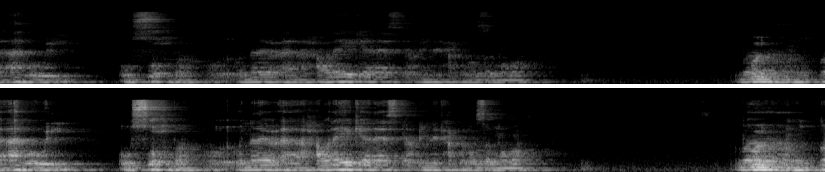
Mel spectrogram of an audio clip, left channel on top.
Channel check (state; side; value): quieter; left; 9.8 dB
